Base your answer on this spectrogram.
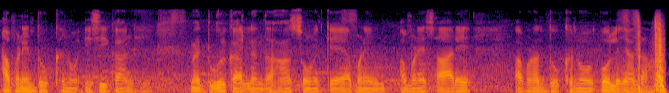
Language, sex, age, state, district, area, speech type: Punjabi, male, 18-30, Punjab, Kapurthala, urban, spontaneous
